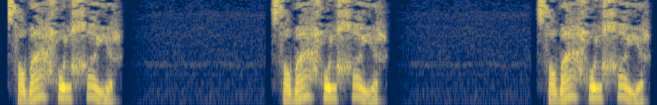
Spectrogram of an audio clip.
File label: sabah alkhyr Good morning in Arabic Arabic Pronunciation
